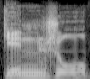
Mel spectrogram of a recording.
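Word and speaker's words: 玄奘: monk by the name in Japanese you pronounce it genjo but in Chinese probably it's schan Jang um he translated or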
